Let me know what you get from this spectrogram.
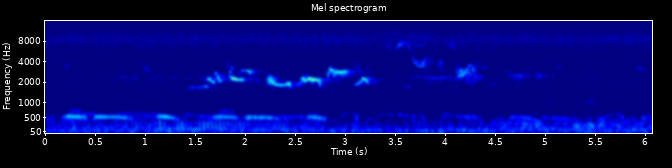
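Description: Faint birdsong: a low note repeated about twice a second over the first three seconds, with higher chirps and short trills from a small songbird around the middle.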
